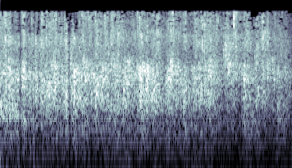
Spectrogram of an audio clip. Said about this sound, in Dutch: Inderdaad, geef ze maar een applaus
